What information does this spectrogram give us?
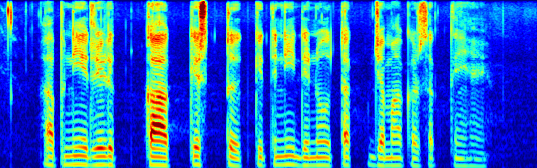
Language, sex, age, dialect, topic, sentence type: Hindi, male, 18-24, Awadhi Bundeli, banking, question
